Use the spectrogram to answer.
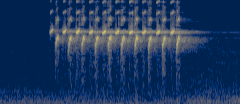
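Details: European goldfinch giving a quick burst of about fourteen bright, tinkling twittered notes packed into just over a second, evenly spaced and fading away at the end, against a silent background.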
